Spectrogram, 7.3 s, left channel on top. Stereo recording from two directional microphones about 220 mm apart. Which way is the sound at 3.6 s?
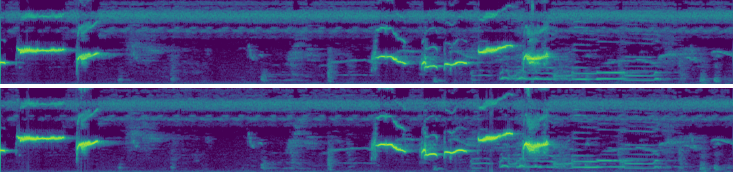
25° right (ahead or behind).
